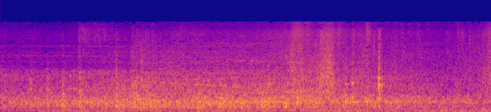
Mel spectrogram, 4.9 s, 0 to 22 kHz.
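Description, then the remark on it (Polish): A tram, a bus and a car accelerate to 40 km/h and roll past, a steady rumble of wheels and engines, with brief higher squeals near the end as the vehicles make a normal service braking stop. No one speaks. “Po to, żeby pokazać Państwu, jak pojazdy z takiej prędkości się zatrzymują.”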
